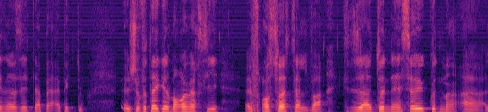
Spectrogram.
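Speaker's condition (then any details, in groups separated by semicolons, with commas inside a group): Friedreich's ataxia; effortful speech, effort to stand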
